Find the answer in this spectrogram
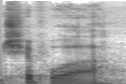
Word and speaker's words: Chippewa: us government often uses the word chippewa in connection with the ojibwe this word is mispronounced is a mispronounced version of ojibwe it came about when europeans initially met the ojibwe and mis understood how to say the name read about human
